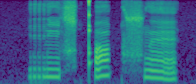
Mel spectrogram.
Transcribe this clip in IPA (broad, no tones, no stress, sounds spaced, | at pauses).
r ĩ ɬ qʼ ɛ̃ q sʷ ɛ̃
